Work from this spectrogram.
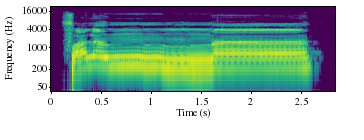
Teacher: میم مشدد میں غنہ کریں گے اور الف مدہ ہے، لمبا کر کے پڑھیں گے۔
